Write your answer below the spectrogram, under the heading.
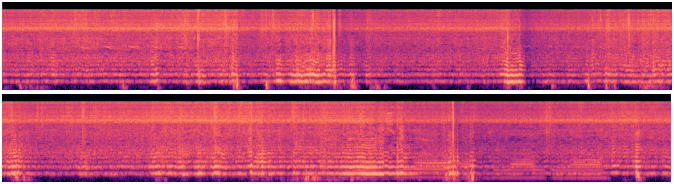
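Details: Honey harvest from an Apis cerana colony in the rubber tree flowering season; a loud, unbroken buzzing hum with rich harmonics, frequent clicks and thuds, and a brief run of wavering tones near the end.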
